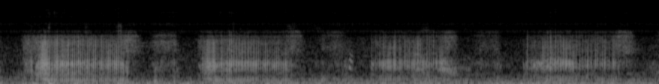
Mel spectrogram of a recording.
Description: snores while he sleeps, he is just as bad as daddy!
